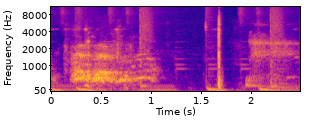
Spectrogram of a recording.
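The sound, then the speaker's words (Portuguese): A dog barks loudly in a few rough, drawn-out bursts, with a brief pause and a sharp yelp between them. “É um cachorro, é um canudo, é um carro. É é o pancadão. Tá Misericórdia. Cachorro aí.”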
